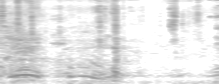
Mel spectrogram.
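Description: Two soft, low cooing notes in the first second, each rising and falling, from a bird such as a dove; then only faint background.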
